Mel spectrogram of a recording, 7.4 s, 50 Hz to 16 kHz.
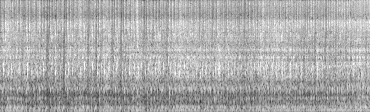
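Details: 1993 Mercedes OM602 diesel at idle: steady clatter with an uneven, lumpy beat underneath; rough idle, cause not yet known.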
